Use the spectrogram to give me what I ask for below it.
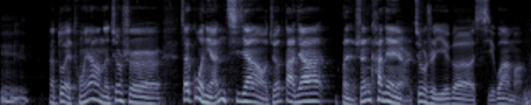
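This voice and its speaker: Man with a strong Beijing accent, fairly high in pitch, with very wide pitch swings at a moderate pace. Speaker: film fan, new team member. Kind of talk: casual chat.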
